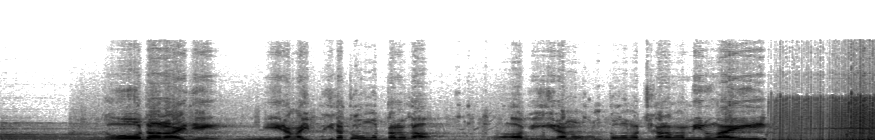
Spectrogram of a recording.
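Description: A man speaks in a deep, menacing voice.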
